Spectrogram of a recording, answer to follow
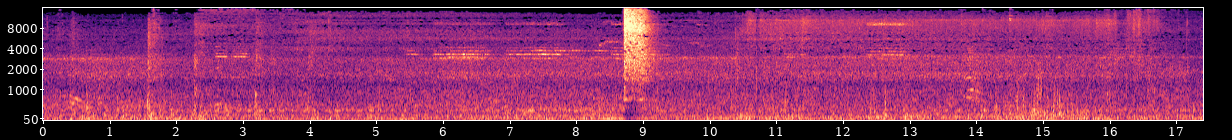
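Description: DEMU (diesel-electric multiple unit) train running along the line, heard from its open doorway: a steady loud rumble of wheels on rail and running gear, with one short sharp hiss about nine seconds in.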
